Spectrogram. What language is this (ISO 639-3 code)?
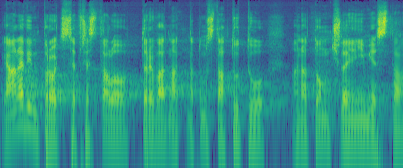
ces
